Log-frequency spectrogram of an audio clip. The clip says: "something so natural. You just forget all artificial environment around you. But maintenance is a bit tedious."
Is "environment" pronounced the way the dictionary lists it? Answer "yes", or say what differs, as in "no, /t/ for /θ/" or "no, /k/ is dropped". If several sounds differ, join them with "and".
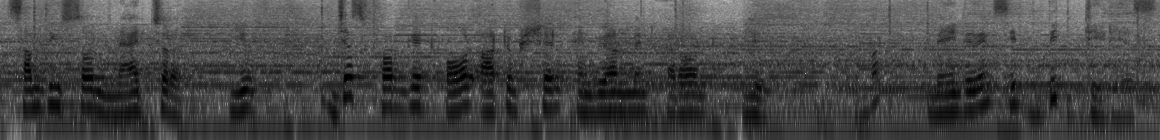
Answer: yes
